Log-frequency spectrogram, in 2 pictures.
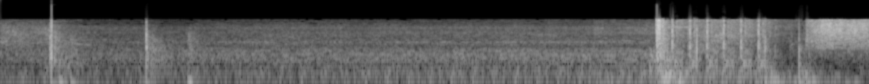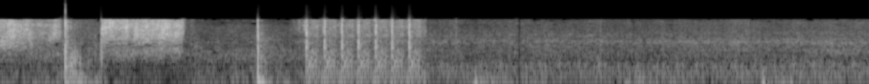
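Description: Gunfire: two single sharp shots in the first second, then short bursts of rapid automatic fire about three and six seconds in, with a hissing noise and a lone shot between the bursts.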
